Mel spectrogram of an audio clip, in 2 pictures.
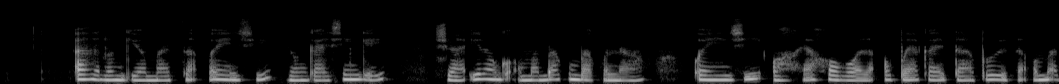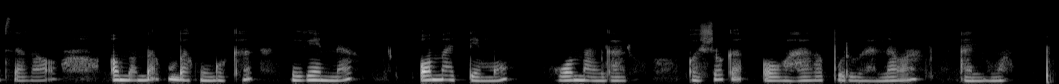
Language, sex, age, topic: Oshiwambo, female, 18-24, agriculture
